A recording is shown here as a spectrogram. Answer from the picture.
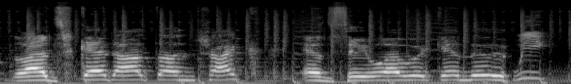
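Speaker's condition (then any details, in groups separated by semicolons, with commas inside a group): Cerebral palsy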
